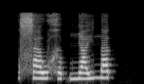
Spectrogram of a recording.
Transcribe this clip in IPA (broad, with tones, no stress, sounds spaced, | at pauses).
s a˧ w x ə˨˩ p̚ ɲ a˨˦ j n a˦˥ t̚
